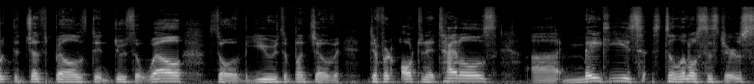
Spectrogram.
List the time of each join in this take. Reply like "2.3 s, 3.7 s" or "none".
2.5 s, 5.6 s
